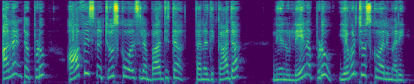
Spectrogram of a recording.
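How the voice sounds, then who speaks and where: A man's voice: very high voice, no room sound, studio quality. A woman voicing an arrogant, short-tempered young male CEO in a storybook, speaking curtly. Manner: curt, irritated.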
